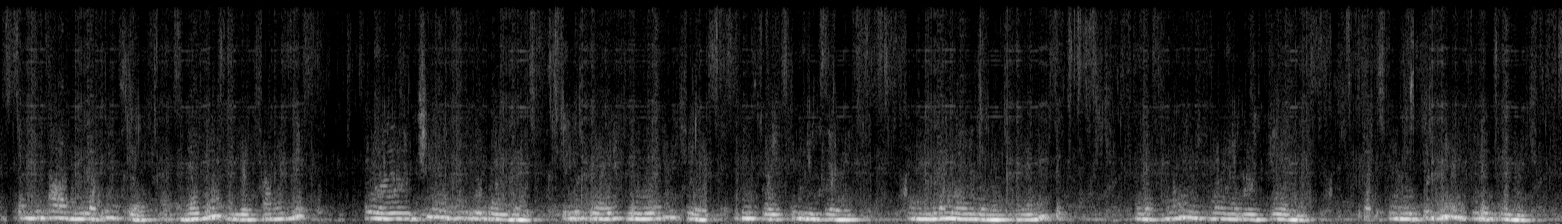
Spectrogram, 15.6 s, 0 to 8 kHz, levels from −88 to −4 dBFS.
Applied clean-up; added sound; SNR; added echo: neural separator model SepFormer DNS4.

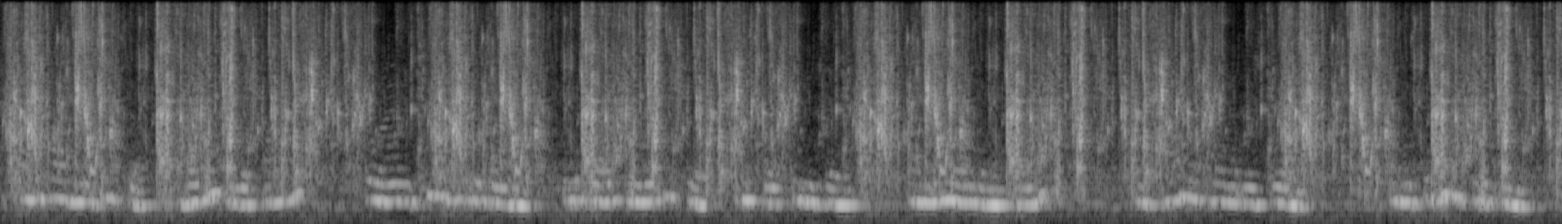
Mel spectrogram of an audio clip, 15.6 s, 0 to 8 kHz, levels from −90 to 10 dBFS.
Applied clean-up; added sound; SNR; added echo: none; Bathtub (filling or washing) / Water; -2 dB; reverberation time 0.6 s.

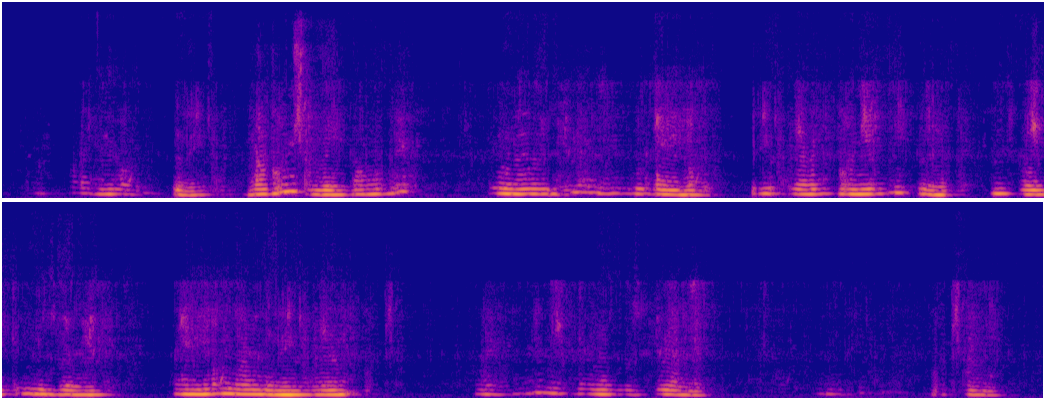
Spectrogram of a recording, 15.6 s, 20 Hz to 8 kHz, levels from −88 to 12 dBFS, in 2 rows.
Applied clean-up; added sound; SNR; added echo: neural mask model DeepFilterNet 3.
